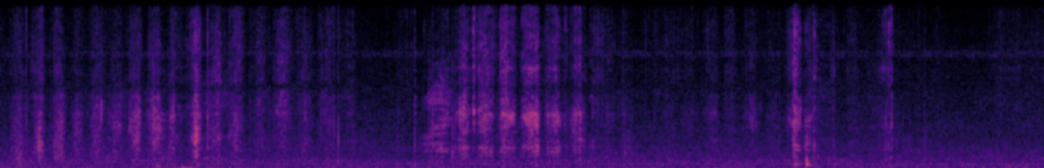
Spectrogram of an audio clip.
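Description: A cleaver cutting back and forth through a roasted pig's head, the blade rasping through the charred skin and meat in quick strokes, in two spells. A couple of sharp knocks near the end.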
